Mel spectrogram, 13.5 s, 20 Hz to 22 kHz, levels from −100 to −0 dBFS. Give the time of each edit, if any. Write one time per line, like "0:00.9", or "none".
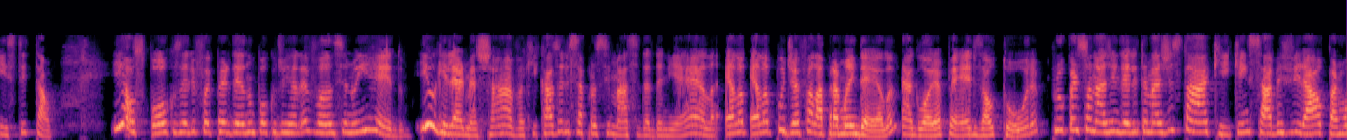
0:07.5
0:09.0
